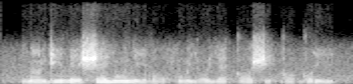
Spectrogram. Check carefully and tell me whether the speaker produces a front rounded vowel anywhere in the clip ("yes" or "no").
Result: no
